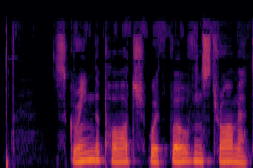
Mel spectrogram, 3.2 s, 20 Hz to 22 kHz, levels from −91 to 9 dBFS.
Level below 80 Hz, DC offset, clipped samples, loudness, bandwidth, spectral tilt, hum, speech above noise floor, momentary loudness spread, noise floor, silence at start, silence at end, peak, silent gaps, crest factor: -64 dBFS; under 0.1%; under 0.1%; -32 LUFS; 14 kHz; -6 dB/octave; none; 39 dB; 11 LU; -70 dBFS; 0.05 s; 0.1 s; -14 dBFS; none; 18 dB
